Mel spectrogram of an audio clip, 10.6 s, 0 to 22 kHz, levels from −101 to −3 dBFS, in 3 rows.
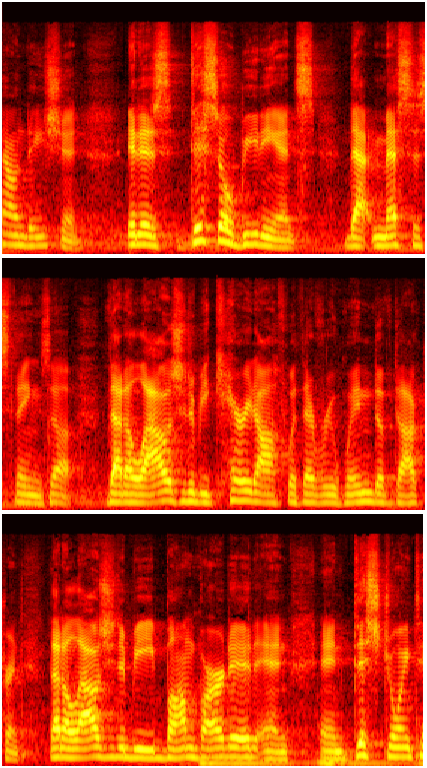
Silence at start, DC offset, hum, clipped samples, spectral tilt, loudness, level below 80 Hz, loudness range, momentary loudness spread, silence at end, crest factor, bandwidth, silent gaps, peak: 0 s; under 0.1%; none; under 0.1%; -4.5 dB/octave; -27 LUFS; -48 dBFS; 2 LU; 10 LU; 0 s; 22 dB; 16 kHz; none; -6 dBFS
